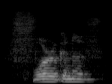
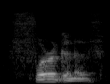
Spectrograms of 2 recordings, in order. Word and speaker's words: Foirgneamh: So in Irish we would say Fuirgneamh nua, new building, Fuirgneamh nua.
